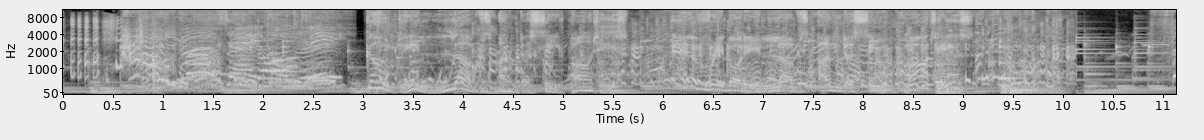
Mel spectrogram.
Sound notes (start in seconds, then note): 9.1 laughter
